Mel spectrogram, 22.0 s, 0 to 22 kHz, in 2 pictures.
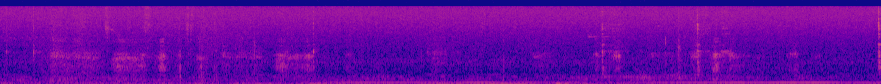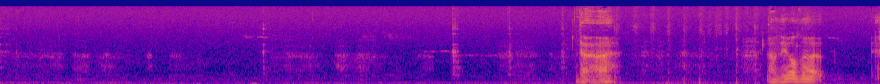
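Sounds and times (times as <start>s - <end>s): steady low hum: 0.0s - 22.0s
faint ticks: 10.9s - 11.5s, 16.4s - 18.2s
brush strokes on paper: 18.3s - 20.8s.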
